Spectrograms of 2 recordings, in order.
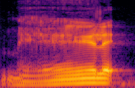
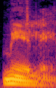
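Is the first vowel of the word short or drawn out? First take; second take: drawn out; short. First: The first vowel is stretched out long. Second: The first vowel is said at normal length. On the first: The thing is very high up. "ತುಂಬ ಎತ್ತರದಲ್ಲಿ" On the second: The thing is only slightly high up. "ಸ್ವಲ್ಪ ಎತ್ತರದಲ್ಲಿದ್ದರೆ"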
